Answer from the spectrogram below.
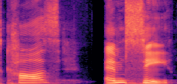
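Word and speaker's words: CosMc's: And yes, that's cos MC, like Mick from McDonald's. – Okay, but it's it, it's pronounced like the word cosmic.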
